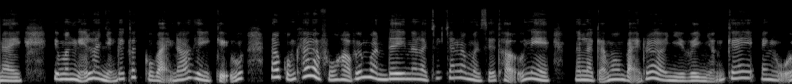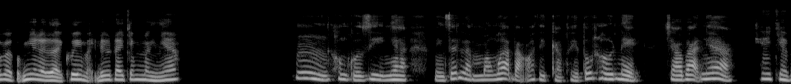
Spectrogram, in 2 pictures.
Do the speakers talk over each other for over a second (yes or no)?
no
